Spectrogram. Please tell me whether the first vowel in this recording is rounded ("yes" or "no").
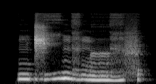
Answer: no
